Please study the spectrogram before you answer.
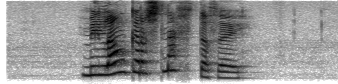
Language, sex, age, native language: Icelandic, female, 9, Icelandic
